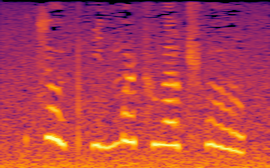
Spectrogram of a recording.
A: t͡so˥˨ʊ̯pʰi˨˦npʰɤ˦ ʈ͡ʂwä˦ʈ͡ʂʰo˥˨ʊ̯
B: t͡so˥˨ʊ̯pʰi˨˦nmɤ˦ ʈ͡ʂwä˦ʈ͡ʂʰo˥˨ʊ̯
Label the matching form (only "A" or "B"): B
